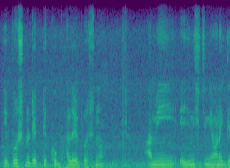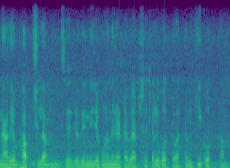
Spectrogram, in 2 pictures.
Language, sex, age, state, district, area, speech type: Bengali, male, 18-30, West Bengal, Kolkata, urban, spontaneous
